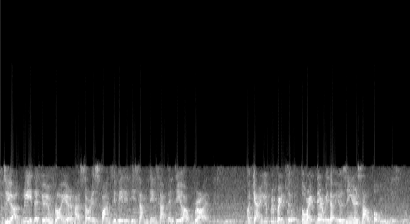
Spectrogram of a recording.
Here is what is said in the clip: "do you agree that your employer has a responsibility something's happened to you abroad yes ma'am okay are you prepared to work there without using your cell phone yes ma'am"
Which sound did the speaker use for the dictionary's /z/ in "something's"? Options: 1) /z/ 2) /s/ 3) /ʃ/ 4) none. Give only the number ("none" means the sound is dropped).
2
